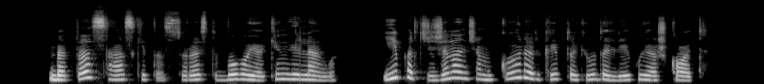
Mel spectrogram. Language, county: Lithuanian, Klaipėda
